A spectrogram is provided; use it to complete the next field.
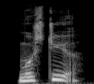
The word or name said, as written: MOSDYR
